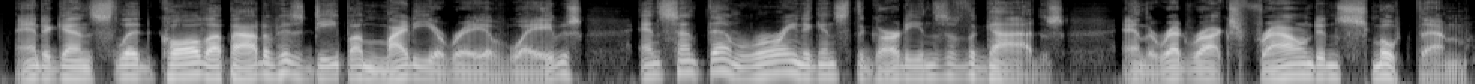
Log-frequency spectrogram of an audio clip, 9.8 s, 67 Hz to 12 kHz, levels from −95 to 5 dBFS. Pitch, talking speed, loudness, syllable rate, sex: 100 Hz, 195 wpm, -21 LUFS, 4.8 syllables/s, male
